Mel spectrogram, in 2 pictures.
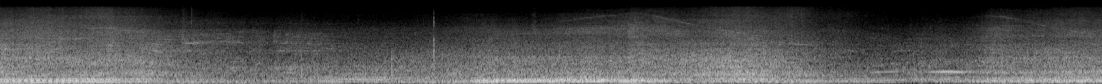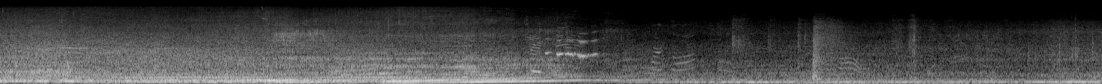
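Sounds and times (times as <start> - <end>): car engine pulling away: 3.3 - 17.5.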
